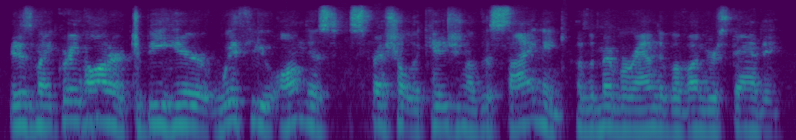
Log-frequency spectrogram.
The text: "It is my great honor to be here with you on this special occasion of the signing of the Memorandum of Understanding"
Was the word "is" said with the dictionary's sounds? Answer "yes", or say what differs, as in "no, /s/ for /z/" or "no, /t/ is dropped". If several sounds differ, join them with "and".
yes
